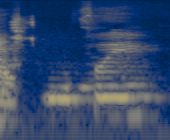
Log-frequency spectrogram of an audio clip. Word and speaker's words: posthumously: Posthumously, Yeah.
